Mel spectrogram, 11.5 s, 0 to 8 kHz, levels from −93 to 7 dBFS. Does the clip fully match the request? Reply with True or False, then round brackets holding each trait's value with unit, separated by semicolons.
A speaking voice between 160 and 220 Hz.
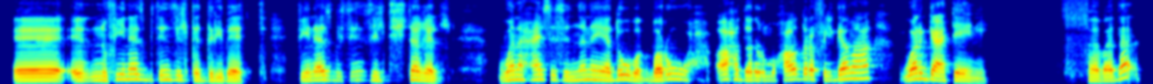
False (150 Hz)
